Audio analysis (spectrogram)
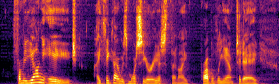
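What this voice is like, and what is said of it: Boston New England accent. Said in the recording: “I've spent most of my life living in the Boston area, another New Englander. I think my accent proves that.”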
